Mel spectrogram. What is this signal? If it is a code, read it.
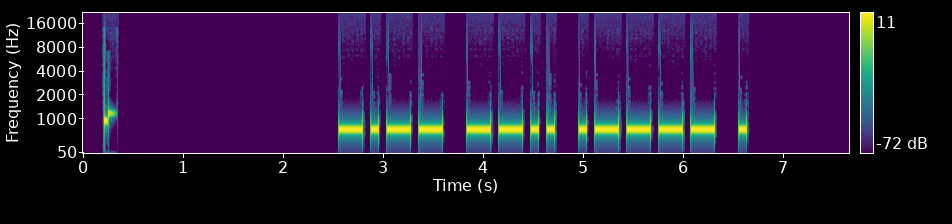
Morse code, heard as a keyed tone, about 15 wpm, 700 Hz. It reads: YZ1E
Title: DXCC-100 Call Signs - 4 Characters - Repeated 3x - 15wpm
